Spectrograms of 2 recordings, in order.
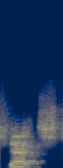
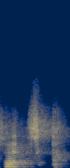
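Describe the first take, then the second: First: "fetch" with no K on the end; "fetch" closing on ch, no K; word without final K. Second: "fetchk" with a K after the ch; "fetchk", ch followed by a final K; added final K. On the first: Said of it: "it could also be". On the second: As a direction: close "fetchk" on a K sound. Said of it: "with a K". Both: Shown as a demonstration.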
